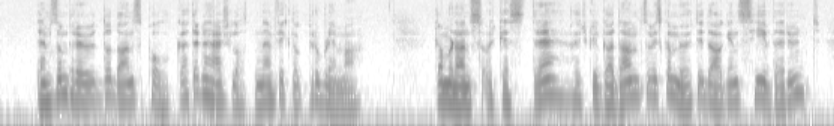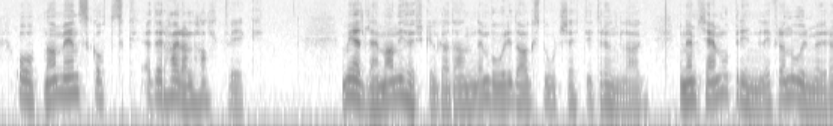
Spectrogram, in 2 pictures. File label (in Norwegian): Tale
